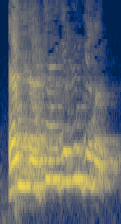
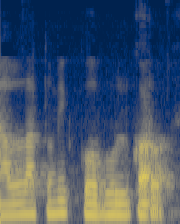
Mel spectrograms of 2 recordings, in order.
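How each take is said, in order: First: It is said as a loud shout. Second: It is said tenderly, with love.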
